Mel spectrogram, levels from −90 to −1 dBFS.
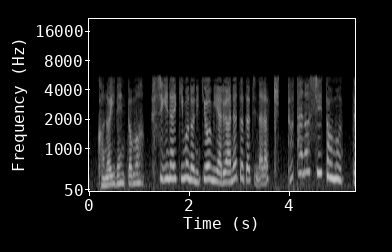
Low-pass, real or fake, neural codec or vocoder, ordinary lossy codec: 5.4 kHz; real; none; none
